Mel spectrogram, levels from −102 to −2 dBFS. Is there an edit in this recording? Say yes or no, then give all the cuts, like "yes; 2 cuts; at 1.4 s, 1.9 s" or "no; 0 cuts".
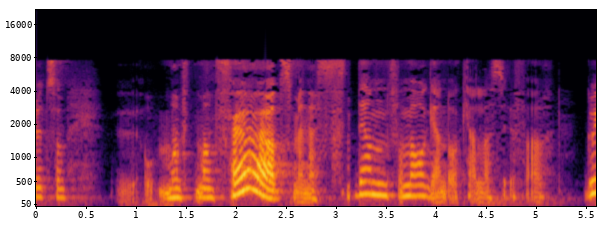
yes; 1 cut; at 3.1 s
